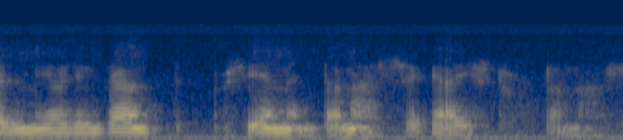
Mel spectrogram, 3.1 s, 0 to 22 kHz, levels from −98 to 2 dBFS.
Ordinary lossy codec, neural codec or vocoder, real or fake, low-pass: Opus, 24 kbps; vocoder, 24 kHz, 100 mel bands, Vocos; fake; 10.8 kHz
